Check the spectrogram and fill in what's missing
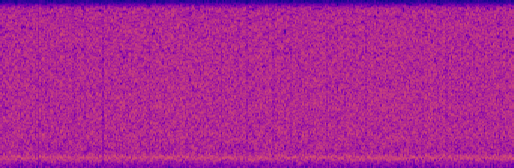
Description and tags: A screech with a nasty uncontrollable feeling.
screech, uncontrolable, hardstyle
